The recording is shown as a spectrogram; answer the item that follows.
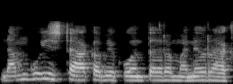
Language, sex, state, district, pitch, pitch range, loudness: Kannada, female, Karnataka, Mysore, 195 Hz, 190-210 Hz, -19 LUFS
